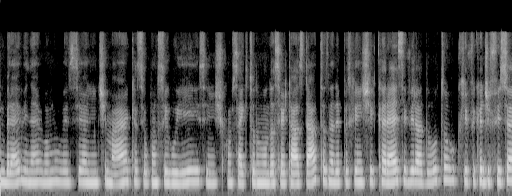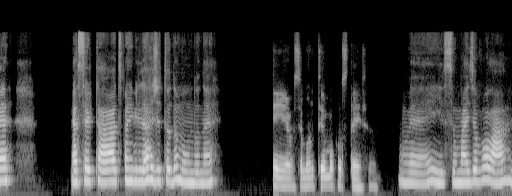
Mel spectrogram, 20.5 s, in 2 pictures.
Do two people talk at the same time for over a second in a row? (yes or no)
no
